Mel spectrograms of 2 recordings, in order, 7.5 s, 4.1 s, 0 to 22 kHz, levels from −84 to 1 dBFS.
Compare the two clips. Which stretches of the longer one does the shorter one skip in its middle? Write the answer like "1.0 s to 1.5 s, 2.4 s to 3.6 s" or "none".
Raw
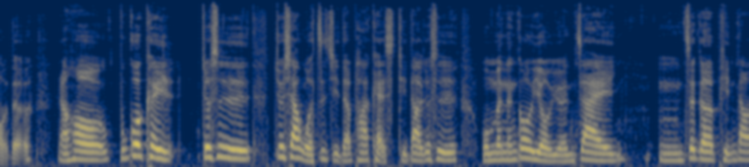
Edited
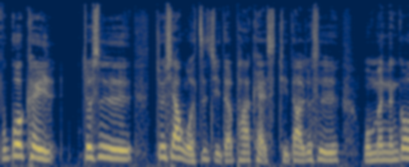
none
